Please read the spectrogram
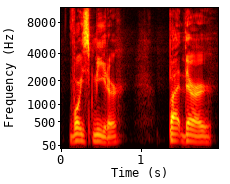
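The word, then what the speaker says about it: Voicemeeter: You can get Voice Meter, and I say it like that because it's Voice Meter, but it's MEETER is the spelling of it.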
